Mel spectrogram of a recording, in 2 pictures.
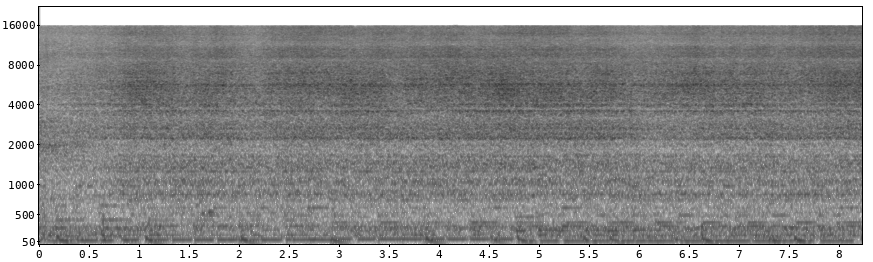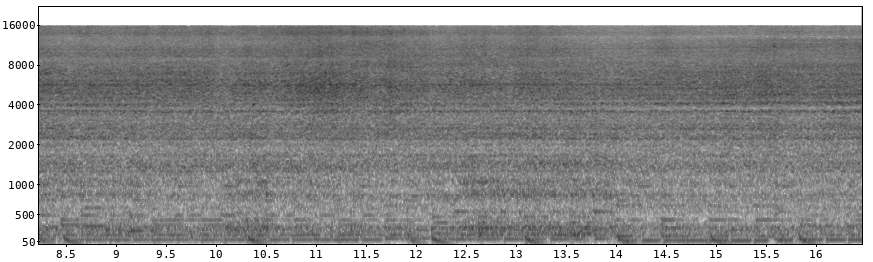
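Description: Steady hiss of escaping steam from a steam locomotive, a GWR 57xx pannier tank, swelling and easing every few seconds.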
